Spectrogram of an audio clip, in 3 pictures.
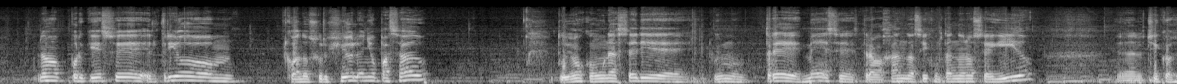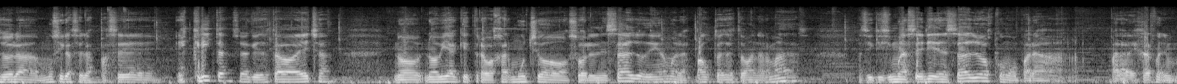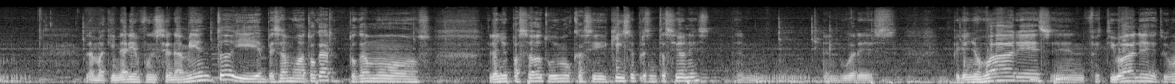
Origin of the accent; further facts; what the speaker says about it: Maipú, Argentina; nos conocíamos del barrio, yo soy de Maipú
